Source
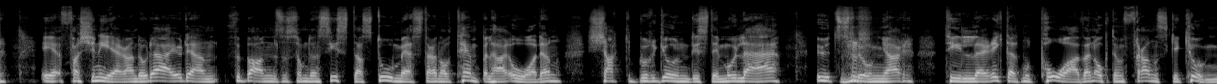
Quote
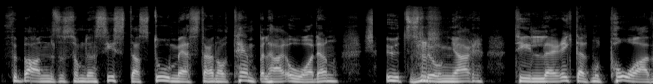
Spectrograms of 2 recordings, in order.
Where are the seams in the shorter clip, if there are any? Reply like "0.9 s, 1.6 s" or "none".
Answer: 3.7 s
